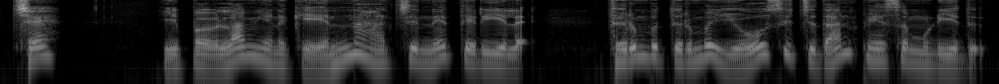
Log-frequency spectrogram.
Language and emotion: Tamil, disgusted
